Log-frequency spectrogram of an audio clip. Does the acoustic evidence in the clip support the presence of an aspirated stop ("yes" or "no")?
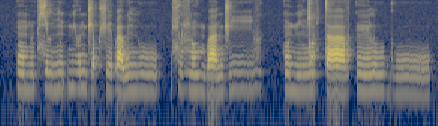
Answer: no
